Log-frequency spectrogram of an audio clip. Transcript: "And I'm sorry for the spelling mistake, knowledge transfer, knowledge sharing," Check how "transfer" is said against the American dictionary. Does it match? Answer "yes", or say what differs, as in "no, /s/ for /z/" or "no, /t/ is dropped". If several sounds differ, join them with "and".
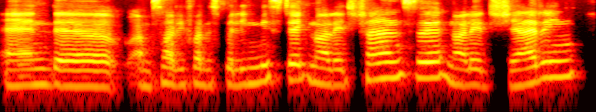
no, /f/ is dropped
